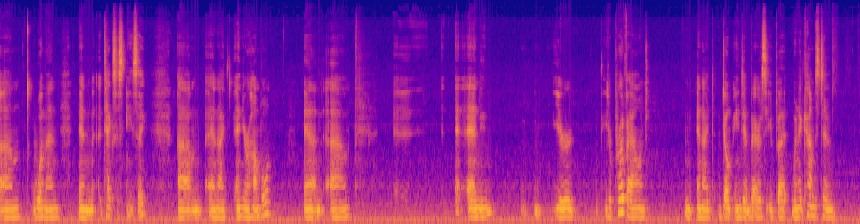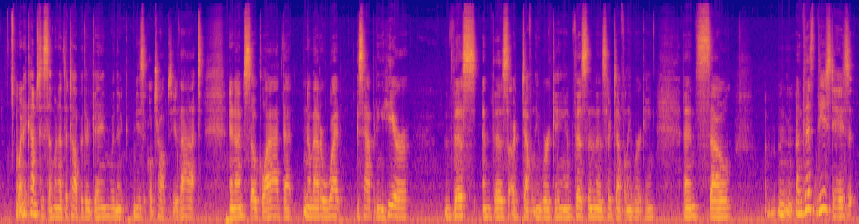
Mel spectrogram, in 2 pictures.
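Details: Adult woman with spasmodic dysphonia, a vocal cord disorder in which the vocal cord muscles spasm; spasmodic dysphonia.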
